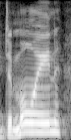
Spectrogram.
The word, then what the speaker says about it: Des Moines: much, I was supposed to fly out to Des Moines Tuesday morning, early 11 early flight, get out of it, do all that stuff.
